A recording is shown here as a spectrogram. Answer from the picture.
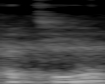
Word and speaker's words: Pattaya: Is that how you pronounce Pattaya? Oh, Pattaya.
